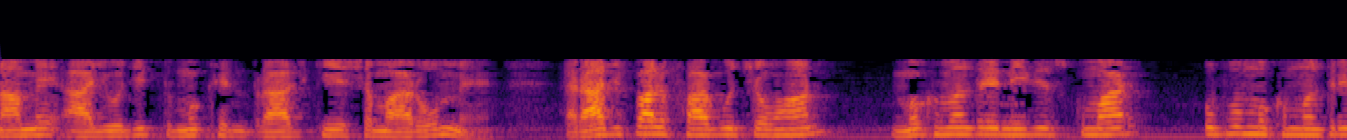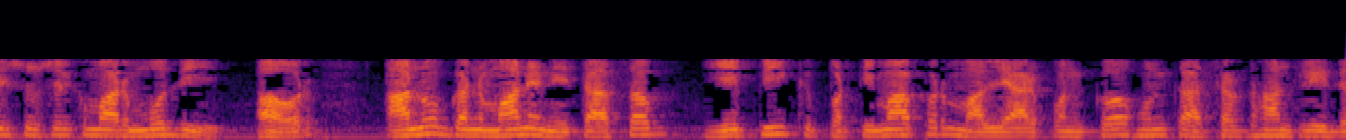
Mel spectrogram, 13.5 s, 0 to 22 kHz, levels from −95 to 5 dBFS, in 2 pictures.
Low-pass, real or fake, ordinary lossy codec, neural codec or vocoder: 3.6 kHz; real; none; none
